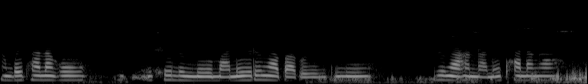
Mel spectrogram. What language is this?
Bodo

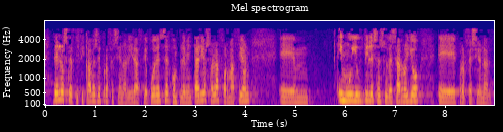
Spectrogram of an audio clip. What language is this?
Spanish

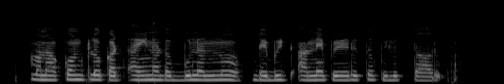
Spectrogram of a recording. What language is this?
Telugu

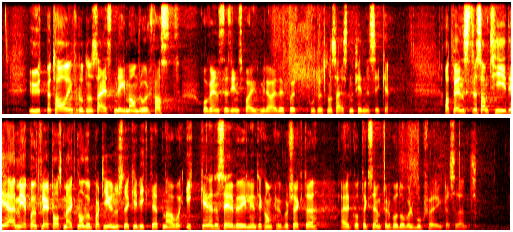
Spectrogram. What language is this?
Norwegian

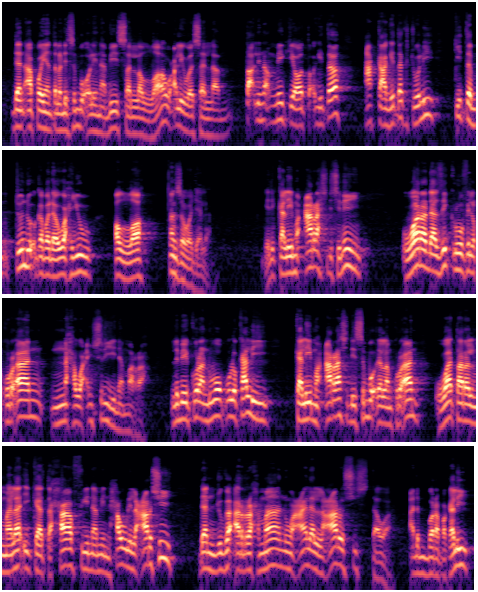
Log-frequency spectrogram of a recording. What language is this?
Malay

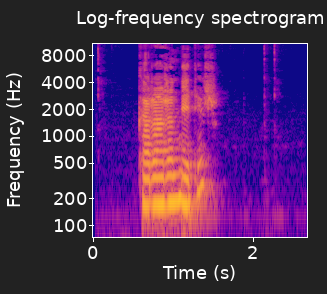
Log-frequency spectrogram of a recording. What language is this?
Turkish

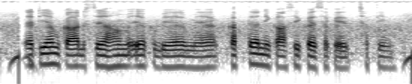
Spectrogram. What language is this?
Maithili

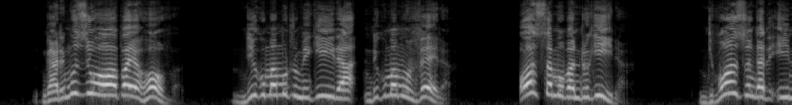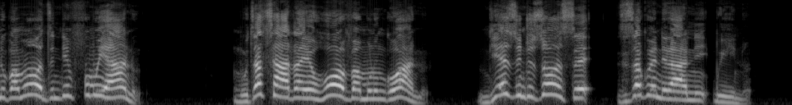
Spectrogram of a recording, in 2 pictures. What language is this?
Nyanja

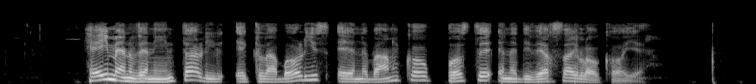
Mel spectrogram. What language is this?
Esperanto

